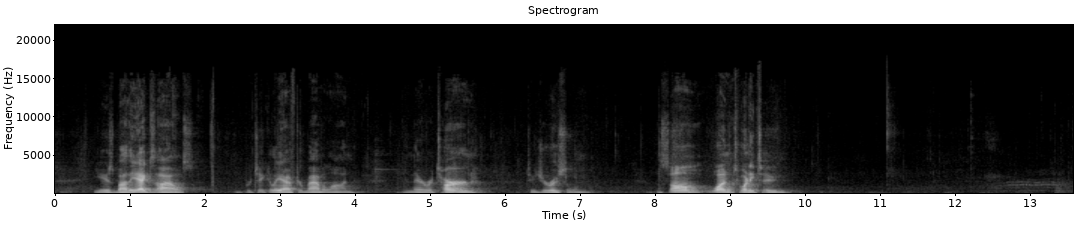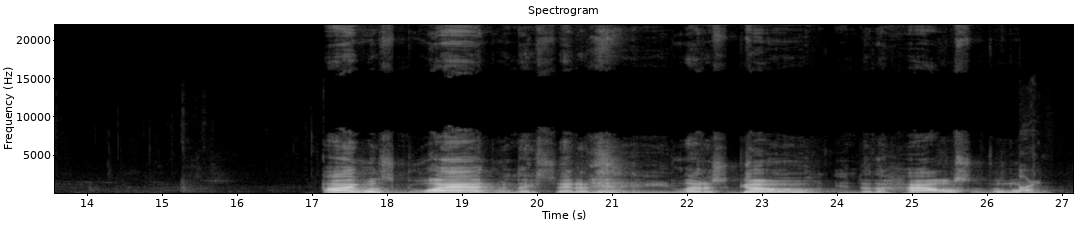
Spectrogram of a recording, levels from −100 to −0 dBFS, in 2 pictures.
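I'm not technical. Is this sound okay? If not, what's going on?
No. From 17.16 to 26.43 s the sound drags at half speed, a full octave lower: stereo read as mono, where both channels' samples get played one after another as one channel.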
